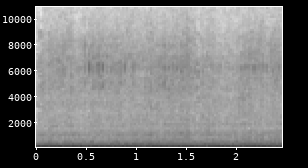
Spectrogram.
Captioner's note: none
